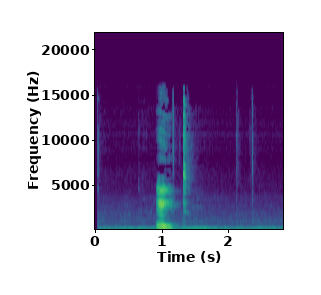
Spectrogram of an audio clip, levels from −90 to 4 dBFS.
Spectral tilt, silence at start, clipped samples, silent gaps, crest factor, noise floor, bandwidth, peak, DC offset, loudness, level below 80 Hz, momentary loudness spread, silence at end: -2 dB/octave; 0.5 s; under 0.1%; none; 24 dB; -48 dBFS; 16 kHz; -4 dBFS; under 0.1%; -21 LUFS; -46 dBFS; 25 LU; 0.15 s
